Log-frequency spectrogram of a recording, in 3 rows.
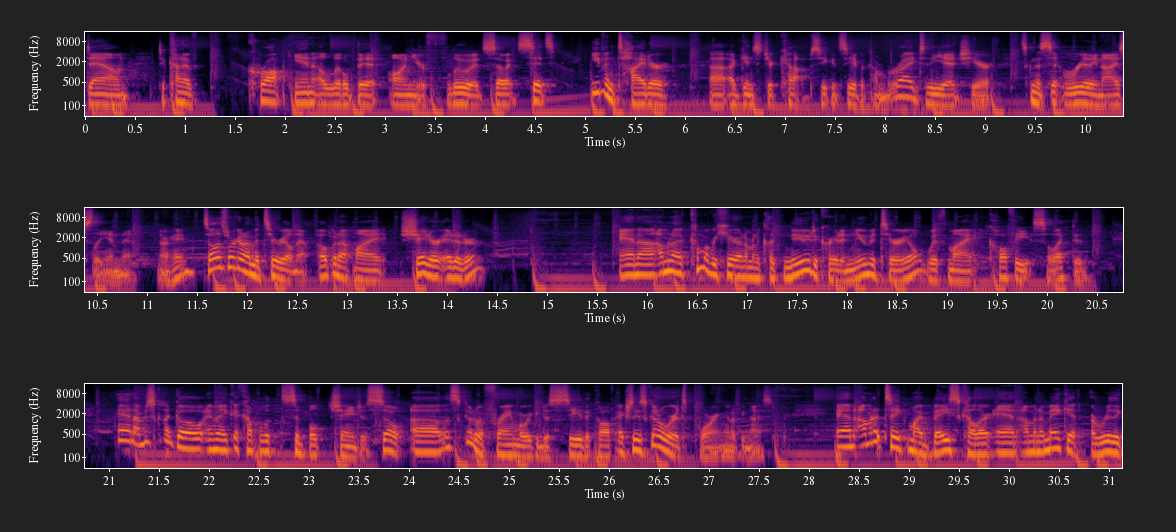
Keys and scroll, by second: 4.0 s, 4.3 Escape, 5.0 s.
